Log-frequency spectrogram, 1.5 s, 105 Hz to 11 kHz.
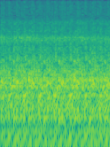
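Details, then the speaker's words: Cummins NHC250 diesel with a newly built pre-oiler, previously primed: instant oil pressure at cold start; steady, even low diesel thrum, no knocks or rattles; normal cold idle. "instant oil pressure hot dang I am a happy boy"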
